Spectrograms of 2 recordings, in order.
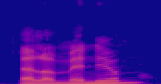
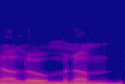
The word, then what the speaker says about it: aluminium: correct way to, or the scientifically correct way is, if I recall correctly, aluminium, and that's how it's pronounced in German as well. Or how it's written in German as well. It's not necessarily pronounced that way. But the easier version aluminum is should I call it a plebeian version?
